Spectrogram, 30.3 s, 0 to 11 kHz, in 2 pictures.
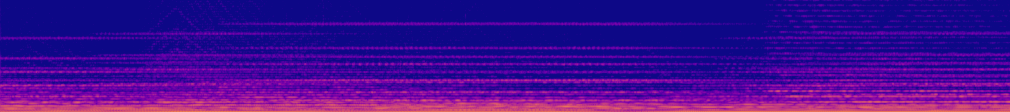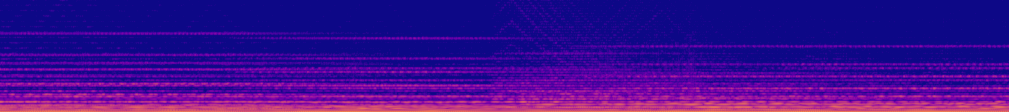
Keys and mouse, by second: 9.3-12.4 ctrl+alt+drag, 12.4 g, 13.0 Escape, 14.0-15.0 typing, 17.2 click, 19.7 typing, 21.1 click, 23.1-26.5 typing, 26.5 click, 27.6 click, 28.3 click, 28.9-30.0 drag.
